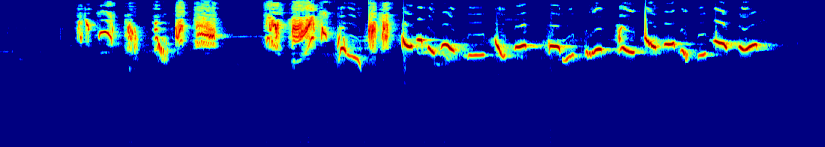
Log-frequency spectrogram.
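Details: Eurasian blackcap singing, in a recording intended for hunting lure machines: a rapid burst of sharp, high chattering notes runs straight into a sweeter whistled warble of looping phrases. The background is silent.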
